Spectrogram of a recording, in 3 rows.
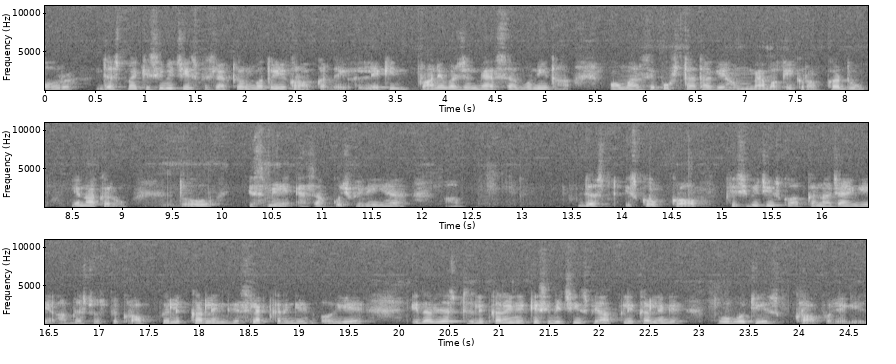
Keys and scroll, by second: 14.3 ctrl+z.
